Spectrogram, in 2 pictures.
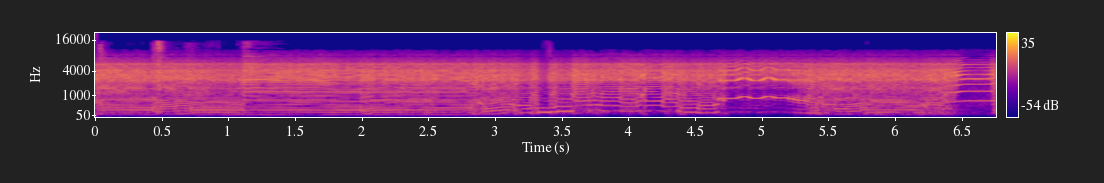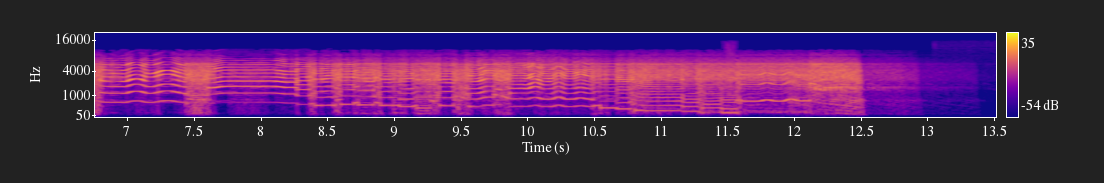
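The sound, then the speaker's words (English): Overdriven electric guitar, boosted by a tube screamer-style pedal into a crunchy amp, with a crunchy, saturated tone plays sustained lead lines and bent notes, loud with no talking, then cuts off abruptly near the end. “So crunchy amp with a tube screamer in front, classic recipe.”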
